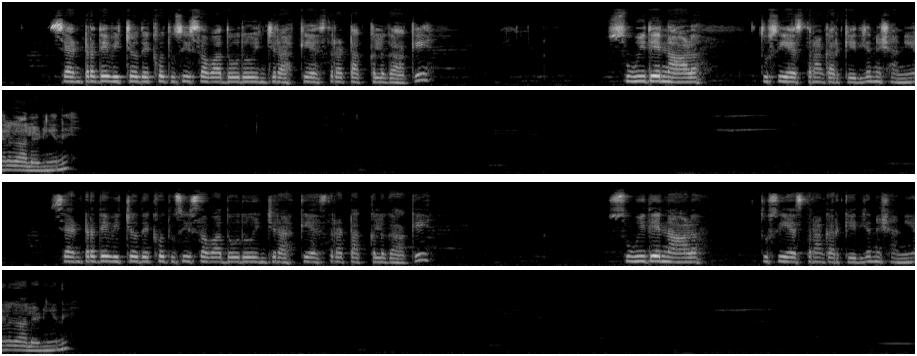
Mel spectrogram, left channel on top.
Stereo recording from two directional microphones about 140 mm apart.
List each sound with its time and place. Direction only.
0.6 s a woman's voice: 10° left (ahead or behind)
6.1 s a woman's voice: 10° left (ahead or behind)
